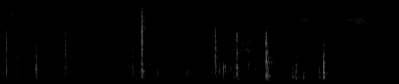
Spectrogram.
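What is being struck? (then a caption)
Paper magazine pages. Wrinkled pages of a crumpled paper magazine are flipped with long-nailed fingers. Soft, bright crinkling and rustling is heard throughout, punctuated by sharp, crisp crackles and clicks as the pages turn.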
